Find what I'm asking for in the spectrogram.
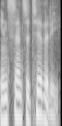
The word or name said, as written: insensitivity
